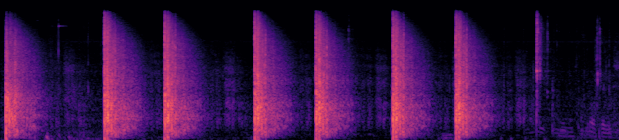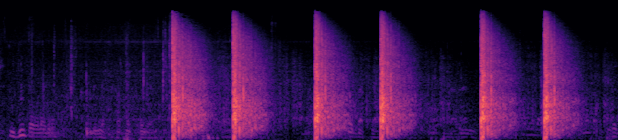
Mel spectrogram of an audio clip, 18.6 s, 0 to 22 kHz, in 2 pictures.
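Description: Heckler & Koch P2000 pistol fired in single shots, each ringing out with a short echo. Seven shots come about a second apart, then there is a pause of about five seconds, then six more shots at the same pace.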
